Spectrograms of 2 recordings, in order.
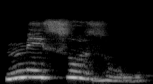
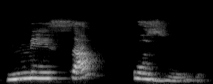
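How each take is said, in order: First: The 'a' is dropped, run together as one word. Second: Both vowels are said, as two separate words.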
